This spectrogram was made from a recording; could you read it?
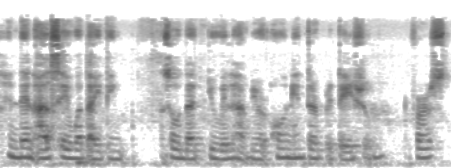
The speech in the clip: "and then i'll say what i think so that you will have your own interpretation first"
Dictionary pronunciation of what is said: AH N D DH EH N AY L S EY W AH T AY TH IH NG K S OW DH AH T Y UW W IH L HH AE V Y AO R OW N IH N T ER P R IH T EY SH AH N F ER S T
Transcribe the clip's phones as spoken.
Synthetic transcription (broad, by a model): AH N D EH N AY L S EY W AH T AY T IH NG K S OW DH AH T Y UW W IH L HH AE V Y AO R OW N IH N T ER P R IH T EY SH AH N F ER S T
